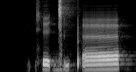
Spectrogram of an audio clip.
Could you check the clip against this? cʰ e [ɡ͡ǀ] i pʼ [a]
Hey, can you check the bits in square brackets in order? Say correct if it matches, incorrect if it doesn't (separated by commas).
correct, incorrect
